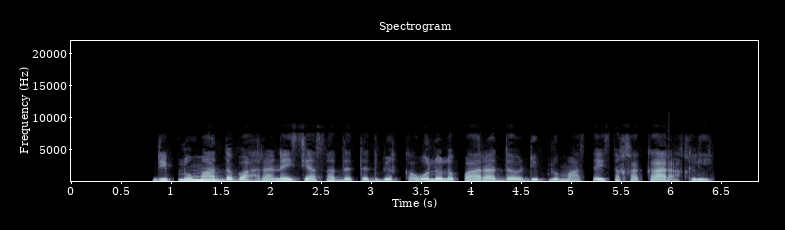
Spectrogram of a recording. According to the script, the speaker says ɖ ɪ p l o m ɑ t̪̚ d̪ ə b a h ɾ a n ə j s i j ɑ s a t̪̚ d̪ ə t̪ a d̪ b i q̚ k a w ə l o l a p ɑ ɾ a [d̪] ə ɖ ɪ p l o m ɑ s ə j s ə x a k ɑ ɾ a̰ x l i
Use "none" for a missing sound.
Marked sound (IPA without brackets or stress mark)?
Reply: d̪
